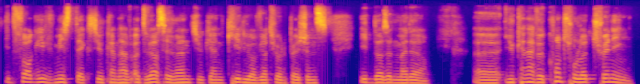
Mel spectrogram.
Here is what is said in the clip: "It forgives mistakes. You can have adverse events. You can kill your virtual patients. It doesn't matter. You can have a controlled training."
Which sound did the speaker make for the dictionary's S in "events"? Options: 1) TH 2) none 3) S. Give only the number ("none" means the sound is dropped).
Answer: 2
